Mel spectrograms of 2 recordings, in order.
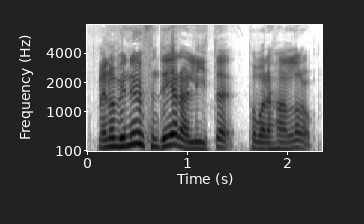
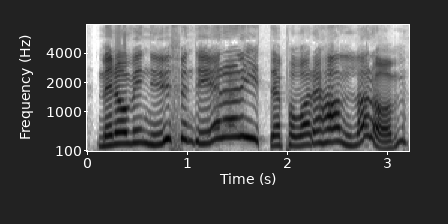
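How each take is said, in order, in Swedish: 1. Talaren pratar med sin vanliga accent. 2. Det är en försökt skånsk accent. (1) "Kör normal röst" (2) "Jag kan inte ens"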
